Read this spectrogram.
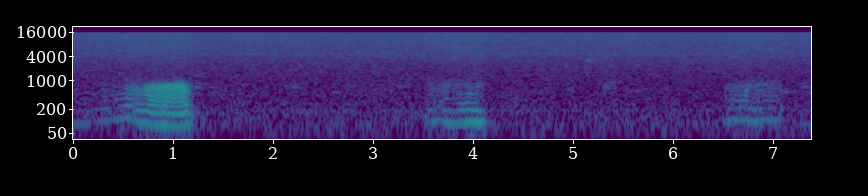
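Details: A sleeping Maltese dog snores softly: three low, rumbling breaths spaced about three seconds apart, the first the loudest, with quiet room hush between them.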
